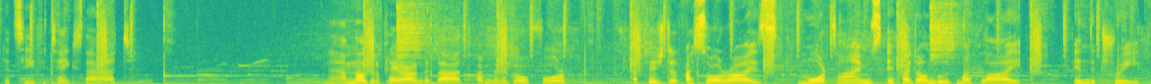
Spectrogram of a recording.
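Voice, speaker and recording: A woman's voice: mid-range voice, unhurried. A woman, chatting self-mockingly while fly fishing on a riverbank. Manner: chatty, self-mocking, excitable when hooking fish. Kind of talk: casual chat while fishing. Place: outdoors on a riverbank. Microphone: camera mic, sometimes far. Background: music.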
